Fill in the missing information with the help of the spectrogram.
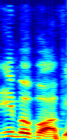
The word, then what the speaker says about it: Imavov: How do you say this? Imavov? – Nasruddin Imavov. Yeah, you got it.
